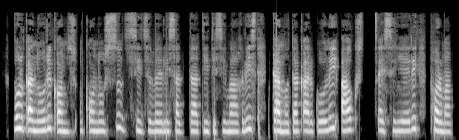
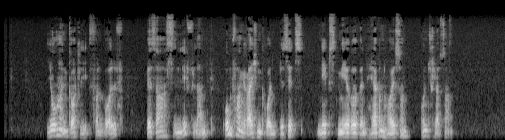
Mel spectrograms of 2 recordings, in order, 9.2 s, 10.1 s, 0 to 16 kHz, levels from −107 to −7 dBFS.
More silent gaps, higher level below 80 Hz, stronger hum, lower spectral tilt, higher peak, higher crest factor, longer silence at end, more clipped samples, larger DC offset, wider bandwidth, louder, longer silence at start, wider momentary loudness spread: first, 5.41-5.45 s, 7.30-7.49 s, 8.53-8.60 s vs none; first, -58 dBFS vs -70 dBFS; neither; second, -3.5 dB/octave vs -5 dB/octave; first, 0 dBFS vs -10 dBFS; about the same, 20 dB vs 22 dB; second, 0.15 s vs 1.05 s; neither; neither; about the same, 11.5 kHz vs 11 kHz; first, -20 LUFS vs -30 LUFS; second, 0.3 s vs 0.95 s; about the same, 10 LU vs 11 LU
